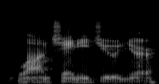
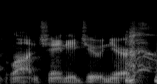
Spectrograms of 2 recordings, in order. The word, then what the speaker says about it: Lon Chaney Jr.: Anyway, The Wolfman, starring Lon Chaney Jr. That's how I'm going to say his name every time, Lon Chaney Jr. As always, I'm joined by Mike and James.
